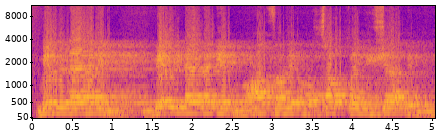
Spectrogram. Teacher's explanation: Ada juga idgham tapi tidak ghunnah, masuk dia tidak berdengung. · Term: idgham bila ghunnah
